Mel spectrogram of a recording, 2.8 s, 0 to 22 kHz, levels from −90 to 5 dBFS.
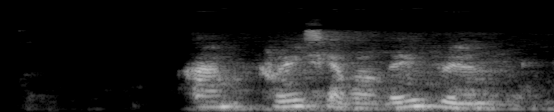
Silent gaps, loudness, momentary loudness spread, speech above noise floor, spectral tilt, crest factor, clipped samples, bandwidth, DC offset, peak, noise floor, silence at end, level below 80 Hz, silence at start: none; -25 LUFS; 4 LU; 57 dB; -5.5 dB/octave; 18 dB; under 0.1%; 7.6 kHz; under 0.1%; -10 dBFS; -82 dBFS; 0 s; -64 dBFS; 0.9 s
